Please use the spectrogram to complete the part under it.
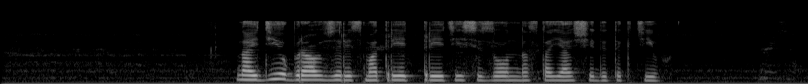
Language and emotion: Russian, neutral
